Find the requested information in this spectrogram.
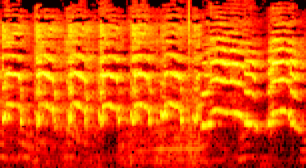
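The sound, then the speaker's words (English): Human voices imitate seagull calls in an annual seagull-imitation competition in Belgium, the winning entries: a rapid string of loud, harsh, nasal squawks, repeated over and over and partly overlapping, with no gaps. “Those were the winning seagulls.”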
